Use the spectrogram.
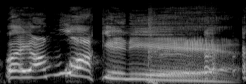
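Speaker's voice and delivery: loud, high New York holler; indignant shout at traffic; cut-off pedestrian's yell. Acted. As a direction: yell it with the last word stretched out. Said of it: "as they get cut off".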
